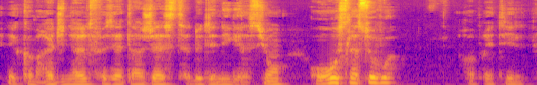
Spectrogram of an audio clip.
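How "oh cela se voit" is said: higher, louder flattering protest; effusive exclamation. A narrator's reading. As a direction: brush the modesty aside effusively. Bookseller flatters his new customer. (exclamation flatteuse, haute et forte)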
